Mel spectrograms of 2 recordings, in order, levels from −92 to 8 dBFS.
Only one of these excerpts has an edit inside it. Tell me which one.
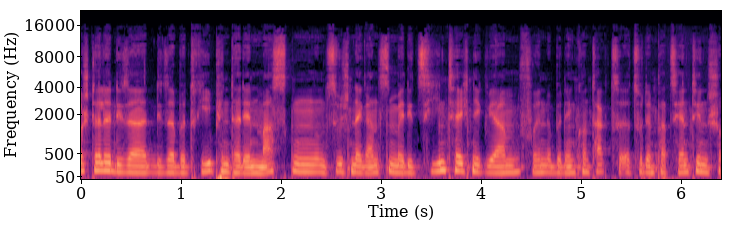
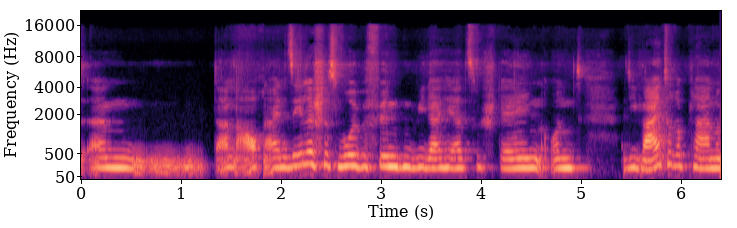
second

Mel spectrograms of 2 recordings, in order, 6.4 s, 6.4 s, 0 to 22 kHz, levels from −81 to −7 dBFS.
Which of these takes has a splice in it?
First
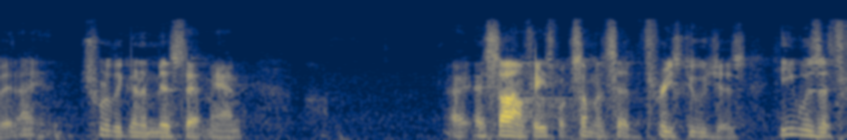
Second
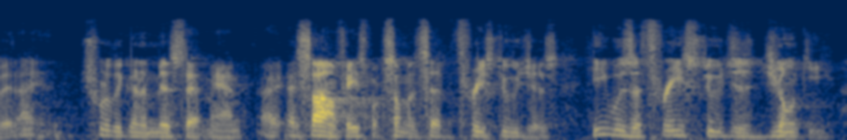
second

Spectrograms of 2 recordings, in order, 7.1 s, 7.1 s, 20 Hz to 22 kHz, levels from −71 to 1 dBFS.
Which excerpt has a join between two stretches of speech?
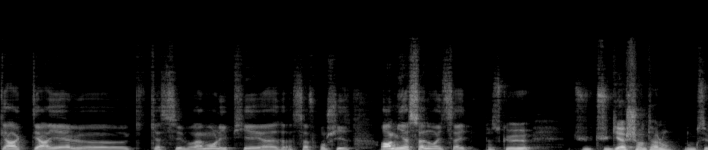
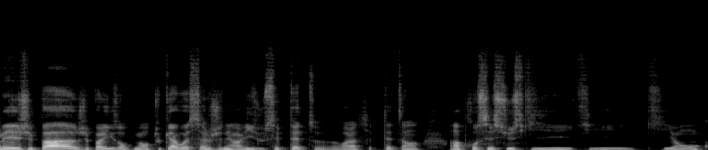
first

